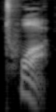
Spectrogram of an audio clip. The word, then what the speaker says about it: Troyes: Number 18 is Trois, which is spelt Troyes and is pronounced by many people. This is not me casting shade, just a description as Trois.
